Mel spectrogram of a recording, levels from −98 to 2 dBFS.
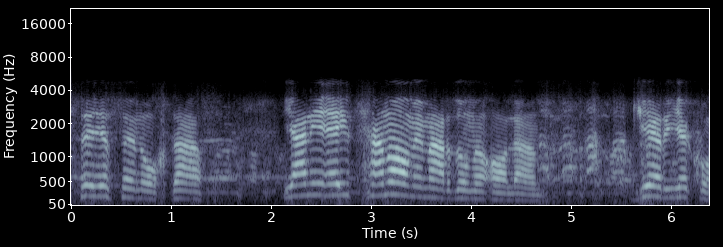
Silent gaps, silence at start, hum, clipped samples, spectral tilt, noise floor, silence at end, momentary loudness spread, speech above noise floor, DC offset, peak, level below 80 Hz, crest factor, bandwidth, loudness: none; 0 s; none; under 0.1%; -6.5 dB/octave; -52 dBFS; 0 s; 16 LU; 23 dB; under 0.1%; -12 dBFS; -78 dBFS; 18 dB; 5.2 kHz; -29 LUFS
